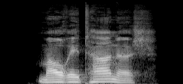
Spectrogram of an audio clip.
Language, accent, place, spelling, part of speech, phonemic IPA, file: German, Germany, Berlin, mauretanisch, adjective, /maʊ̯ʁeˈtaːnɪʃ/, De-mauretanisch.ogg
- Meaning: of Mauritania; Mauritanian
